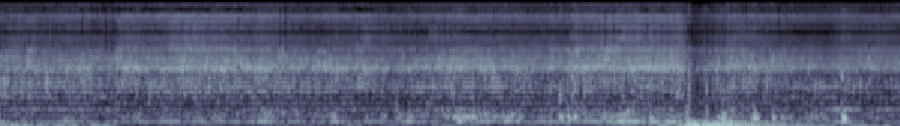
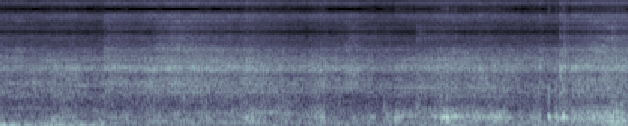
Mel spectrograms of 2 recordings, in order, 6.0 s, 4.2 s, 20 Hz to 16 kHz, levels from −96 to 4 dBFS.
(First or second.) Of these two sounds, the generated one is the first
